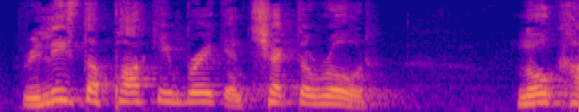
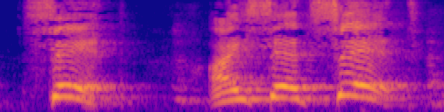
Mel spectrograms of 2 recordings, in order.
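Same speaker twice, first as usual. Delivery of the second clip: louder, higher, barking orders; drill sergeant yell; 6 semitones higher, 4 dB louder, slower than usual. Retold or imitated. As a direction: yell like a military officer. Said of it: "yell again like some military officer".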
